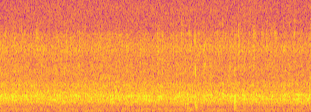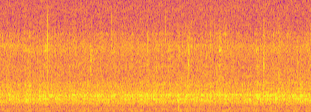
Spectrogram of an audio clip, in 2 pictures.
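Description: Steady rain hiss with a few faint ticks of drops, one a little sharper about three seconds in.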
